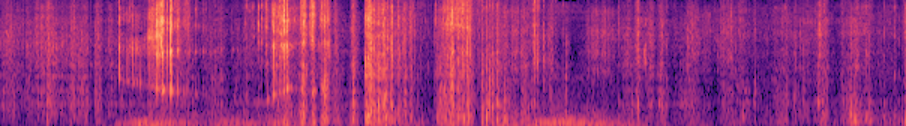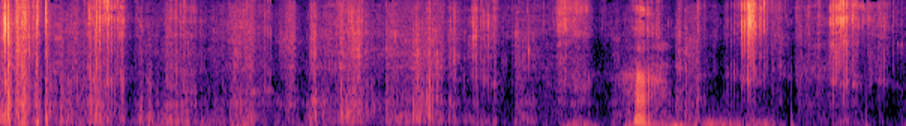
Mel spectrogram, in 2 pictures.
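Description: Loud crunching of Co-Op West Country Cheddar & Red Onion Chutney crisps being chewed, a steady run of sharp brittle crackles and munching bursts with no talking.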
